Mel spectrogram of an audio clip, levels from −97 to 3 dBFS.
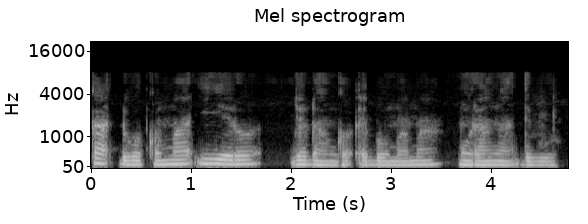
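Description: Throughout, the speech sounds rough and grainy with nothing above 8.3 kHz, likely from heavy Opus compression: noisy texture, not the swirling of MP3.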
